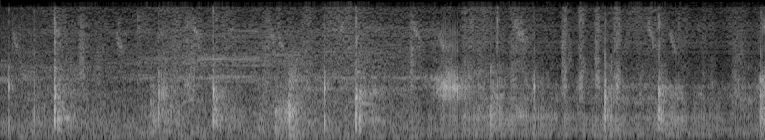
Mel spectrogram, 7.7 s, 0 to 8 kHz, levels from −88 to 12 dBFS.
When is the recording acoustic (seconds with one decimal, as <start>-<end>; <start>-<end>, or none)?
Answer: 0.0-4.2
